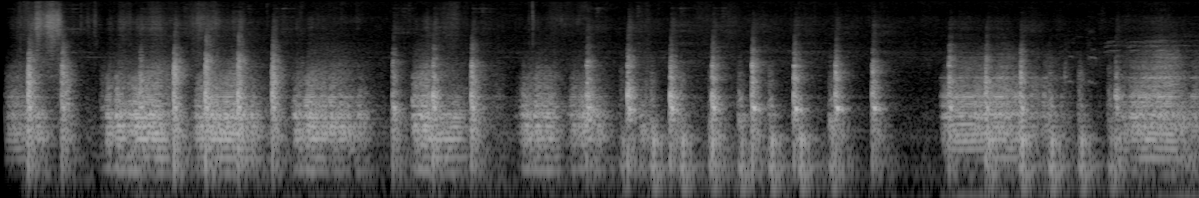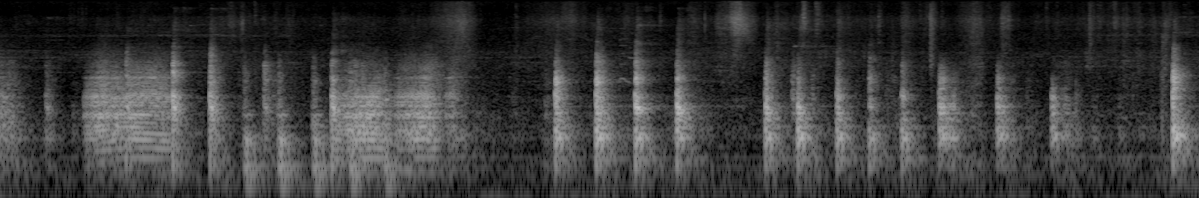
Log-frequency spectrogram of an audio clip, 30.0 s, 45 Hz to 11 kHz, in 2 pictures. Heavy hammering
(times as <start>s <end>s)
0.2s 11.2s, 11.8s 20.6s, 21.8s 23.8s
